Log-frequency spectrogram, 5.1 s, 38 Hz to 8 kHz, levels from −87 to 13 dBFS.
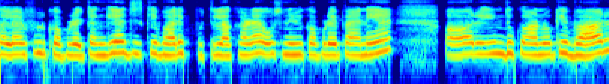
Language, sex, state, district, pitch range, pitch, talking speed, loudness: Hindi, female, Odisha, Nuapada, 245-270 Hz, 250 Hz, 235 wpm, -17 LUFS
